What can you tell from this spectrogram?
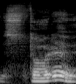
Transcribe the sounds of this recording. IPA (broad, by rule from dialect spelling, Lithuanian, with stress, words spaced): stoːˈrʲɪ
